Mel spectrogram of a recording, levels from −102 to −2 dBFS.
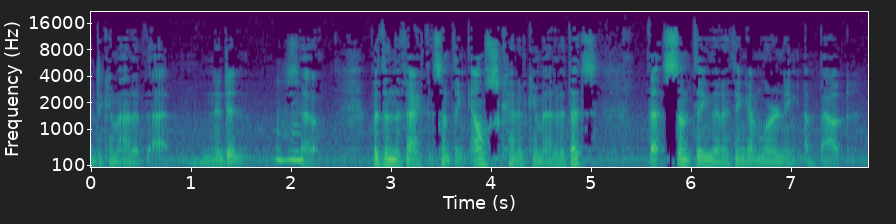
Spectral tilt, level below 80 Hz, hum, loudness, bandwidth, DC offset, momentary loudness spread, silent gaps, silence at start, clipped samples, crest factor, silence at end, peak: -4 dB/octave; -64 dBFS; none; -36 LUFS; 17 kHz; under 0.1%; 13 LU; none; 0 s; under 0.1%; 22 dB; 0 s; -14 dBFS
